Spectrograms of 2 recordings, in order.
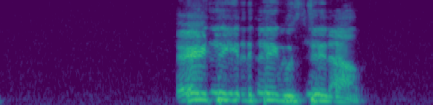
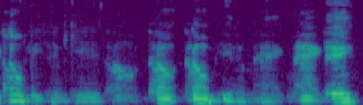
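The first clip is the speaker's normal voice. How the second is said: imitating mother; 10 semitones lower than usual. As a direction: lightly mimic a pleading mother. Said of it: "She's like".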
